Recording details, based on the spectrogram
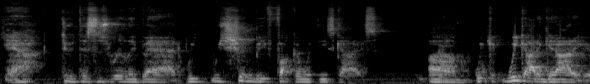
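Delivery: hushed, muttered speech. A game master voices Ismark speaking to the player; Ismark muttering under breath. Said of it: "under his breath".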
